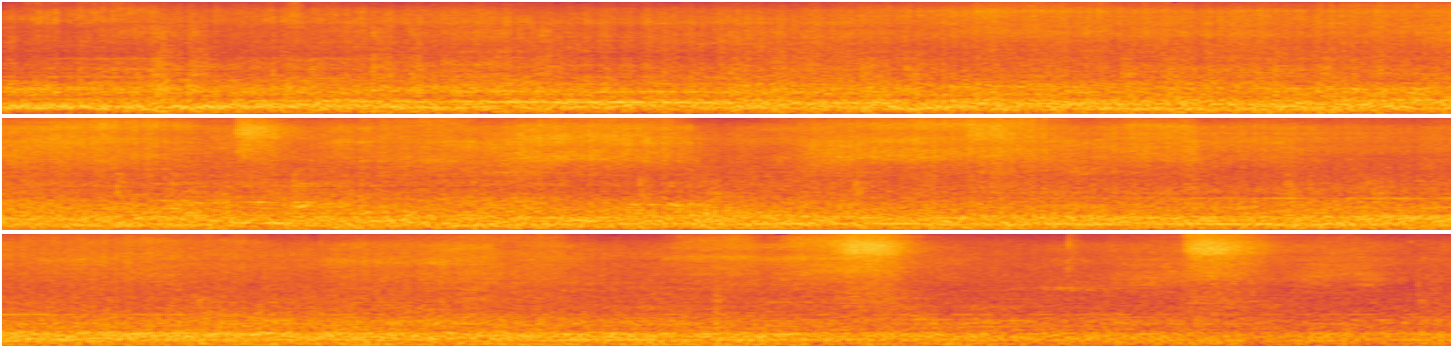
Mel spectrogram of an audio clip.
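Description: Keihan electric commuter train running into the station and along the platform: steady rolling noise with wheels squealing, and short high hissing bursts around the middle and near the end.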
